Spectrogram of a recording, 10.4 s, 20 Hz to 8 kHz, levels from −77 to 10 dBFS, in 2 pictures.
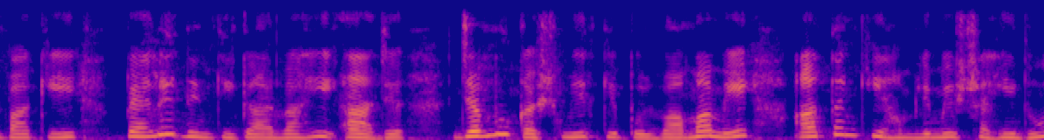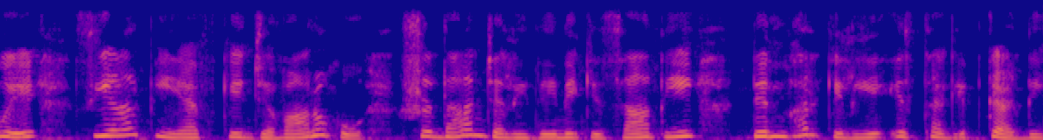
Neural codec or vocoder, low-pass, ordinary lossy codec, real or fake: vocoder, 22.05 kHz, 80 mel bands, HiFi-GAN; 7.2 kHz; none; fake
